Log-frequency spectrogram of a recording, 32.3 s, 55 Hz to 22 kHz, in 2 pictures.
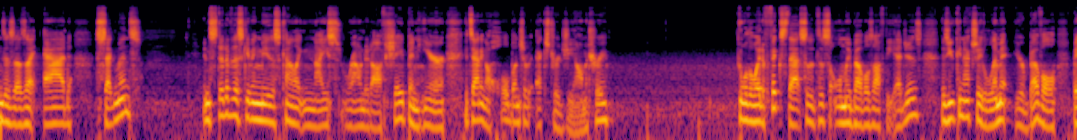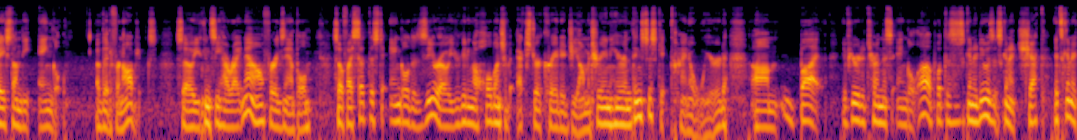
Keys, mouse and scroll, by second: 17.0 click, 18.5 click, 28.9 click.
